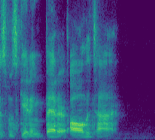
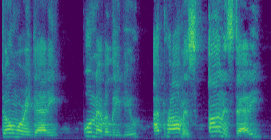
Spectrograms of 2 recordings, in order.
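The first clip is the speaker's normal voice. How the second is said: put-on much higher child's voice, earnest and pleading; little boy's voice; 13 semitones higher, 4 dB louder than usual. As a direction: sound like a ten-year-old clinging to his dad. Ten-year-old boy comforting stepfather.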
